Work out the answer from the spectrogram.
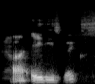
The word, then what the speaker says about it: ADVI: It's spelled ADVI, but it's pronounced 86, like AD, Anno Domini, and then VI, Roman numeral 6.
